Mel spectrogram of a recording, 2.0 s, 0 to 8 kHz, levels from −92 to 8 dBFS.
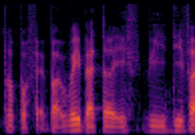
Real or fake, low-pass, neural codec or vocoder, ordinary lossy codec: real; 7.2 kHz; none; none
